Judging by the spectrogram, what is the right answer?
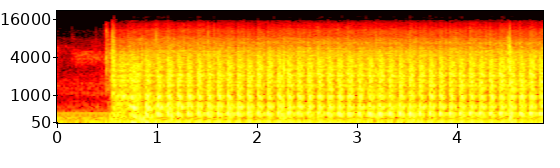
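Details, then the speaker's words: BMW X5 diesel on a cold 4°C morning, started the night before and with the battery warning light staying on. Long, fast, even cranking at about three beats a second never catches. Owner blames the glow plugs, saying roughly only 4 of 6 work. "C'est que les bougies de préchauffent. On joue sur 4 au lit de 6. C'est ça le problème."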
